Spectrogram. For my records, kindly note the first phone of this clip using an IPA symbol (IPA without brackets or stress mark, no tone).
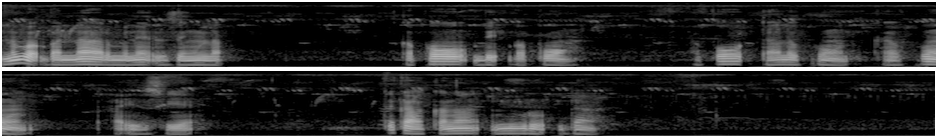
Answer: n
